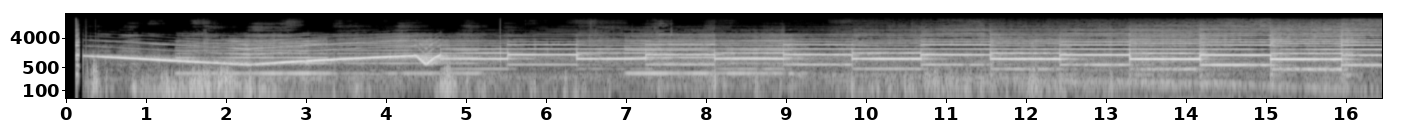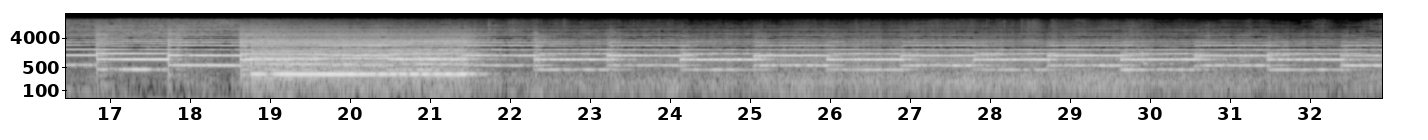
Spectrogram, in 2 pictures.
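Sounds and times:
fire engine siren wailing: 0.1 - 32.9.

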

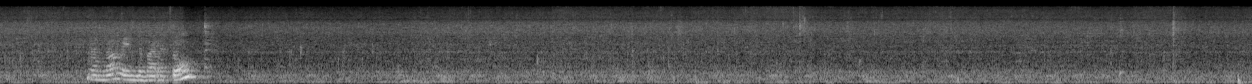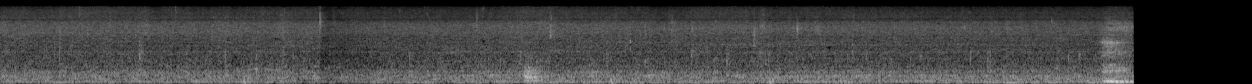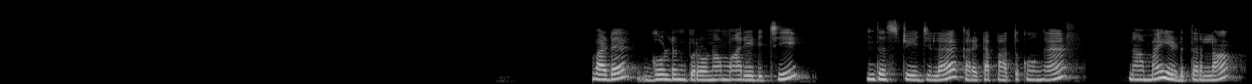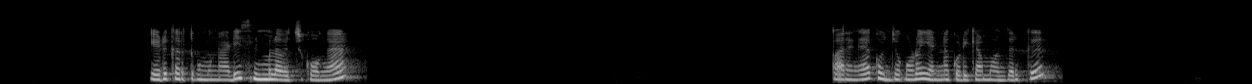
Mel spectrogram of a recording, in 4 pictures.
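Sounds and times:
oil sizzling and bubbling: 0.0 - 23.9.

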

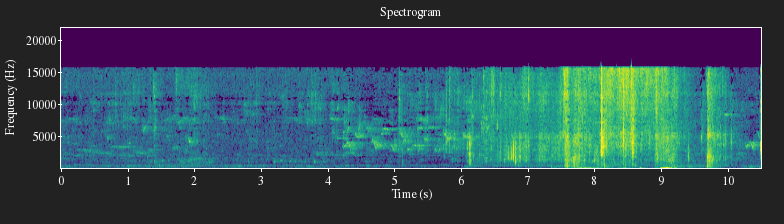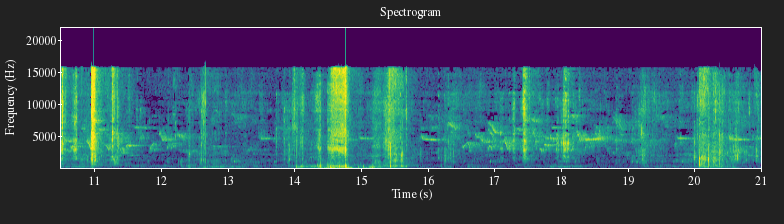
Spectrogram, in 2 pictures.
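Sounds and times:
twigs snapping: 5.8 - 11.4
footsteps rustling through grass: 6.0 - 10.1
bird chirping: 7.7 - 21.0.

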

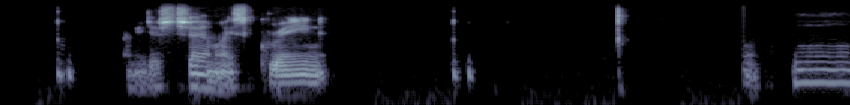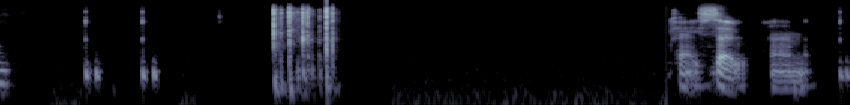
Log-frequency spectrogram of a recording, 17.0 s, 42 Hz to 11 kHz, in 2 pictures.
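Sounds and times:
computer mouse clicks: 9.3 - 10.1
keyboard typing: 11.2 - 11.9.

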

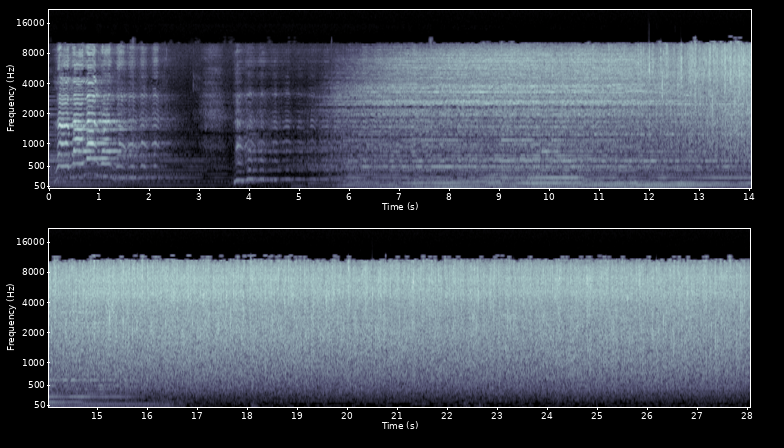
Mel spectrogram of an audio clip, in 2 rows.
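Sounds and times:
audience applause: 10.3 - 28.0.

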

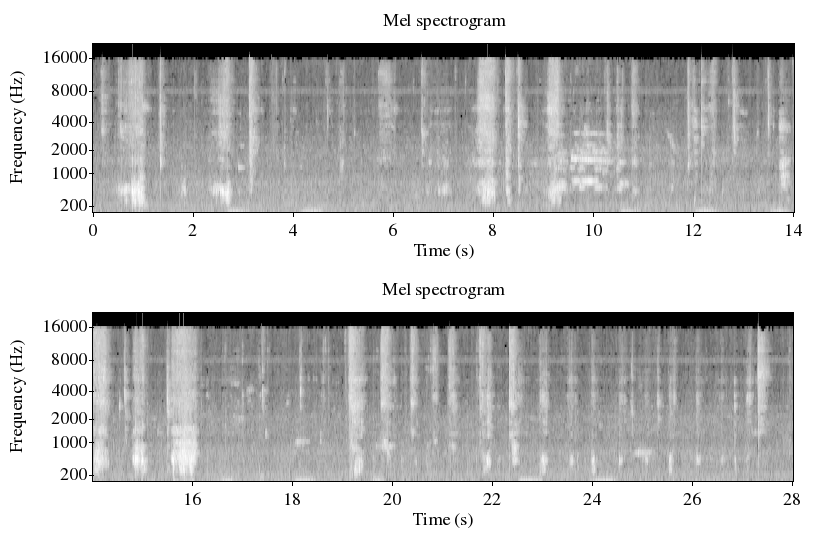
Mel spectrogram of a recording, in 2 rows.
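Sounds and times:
crunching of fried food: 0.0 - 11.0, 11.8 - 28.0
wet chewing: 0.0 - 28.0
noodles slurped: 5.9 - 9.5, 11.9 - 16.2
mouth clicks: 10.2 - 28.0.

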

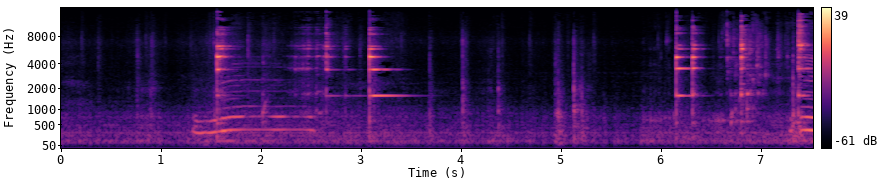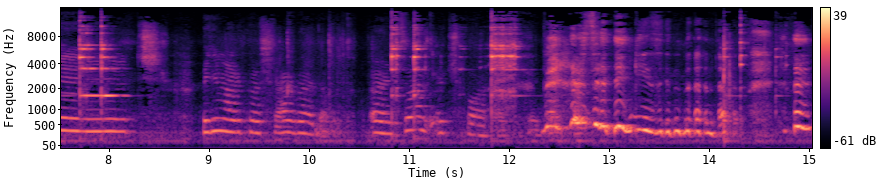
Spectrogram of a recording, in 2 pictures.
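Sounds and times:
spoons clinking against glasses: 1.6 - 3.6, 6.2 - 8.2, 10.8 - 12.3.

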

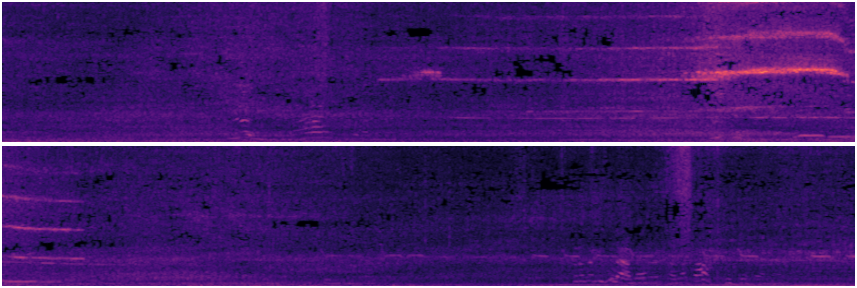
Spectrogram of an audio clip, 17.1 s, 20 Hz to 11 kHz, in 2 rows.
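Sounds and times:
cars driving past: 0.0 - 17.0
high steady whistling tone: 3.0 - 9.7.

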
